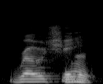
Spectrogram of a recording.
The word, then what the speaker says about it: Roshi: saying in English, like Roshi, and that's just we tend to say next to last syllables really strong here, and the Japanese tends to be more even.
